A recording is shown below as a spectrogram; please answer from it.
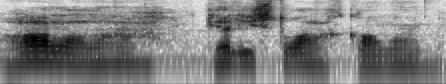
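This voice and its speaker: A man's voice: a little high, fairly even intonation, moderate pace, fairly bright tone, a little hiss or hum. A man chatting in character during a game roleplay, rambling and friendly with the police. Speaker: roleplay player.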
